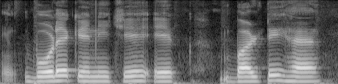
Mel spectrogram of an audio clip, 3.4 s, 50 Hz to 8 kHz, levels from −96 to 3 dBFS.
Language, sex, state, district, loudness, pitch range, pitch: Hindi, male, Jharkhand, Garhwa, -16 LUFS, 160-170 Hz, 160 Hz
